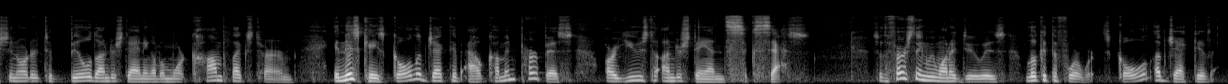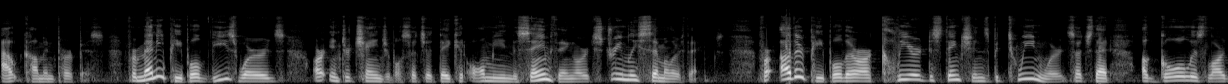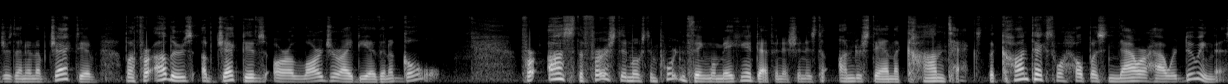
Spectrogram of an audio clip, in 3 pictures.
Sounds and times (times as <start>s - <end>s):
Speech: 0.0s - 8.1s, 8.7s - 29.0s, 29.8s - 36.8s.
